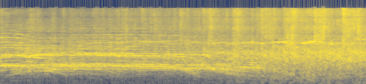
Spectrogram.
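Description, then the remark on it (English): A crowd at Helium in Philadelphia cheers and applauds loudly and steadily at a live Doug Loves Movies show, with whoops and shouts rising over a dense wash of clapping throughout. “Like, I'm sure there's plenty of people have no idea what's about to happen, but they responded in a fired up way.”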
